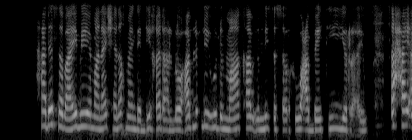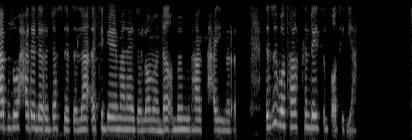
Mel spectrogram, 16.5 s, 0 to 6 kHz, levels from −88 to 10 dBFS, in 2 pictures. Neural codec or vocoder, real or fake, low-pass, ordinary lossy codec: none; real; 5.4 kHz; Opus, 16 kbps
